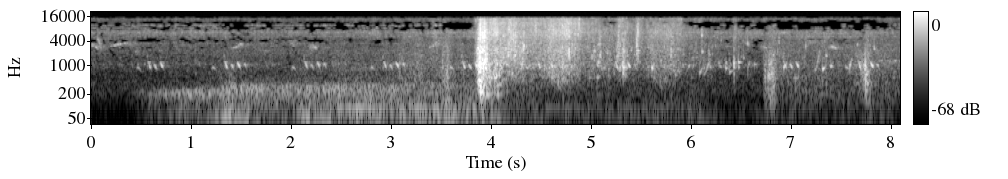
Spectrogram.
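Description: Wild outdoor ambience: a bird repeats a short chattering call over and over, a little more than once a second, over a low rumble. A sudden loud noise comes about four seconds in.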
